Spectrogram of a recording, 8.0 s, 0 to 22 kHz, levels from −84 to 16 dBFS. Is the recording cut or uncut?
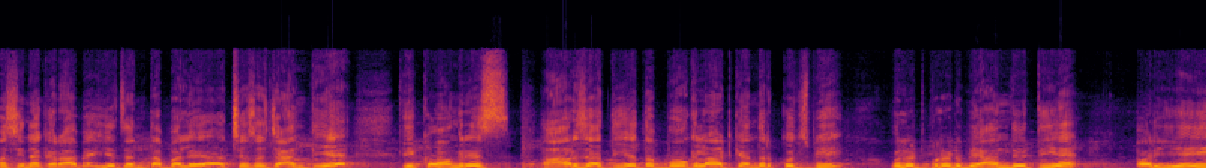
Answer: uncut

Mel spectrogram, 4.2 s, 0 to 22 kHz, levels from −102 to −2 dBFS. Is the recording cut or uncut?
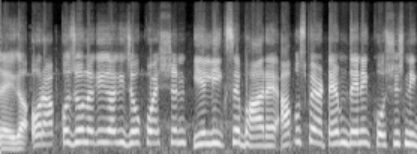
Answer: cut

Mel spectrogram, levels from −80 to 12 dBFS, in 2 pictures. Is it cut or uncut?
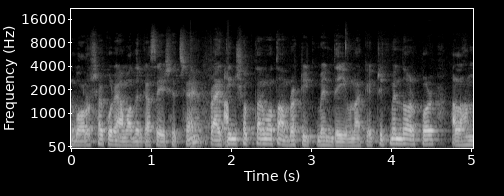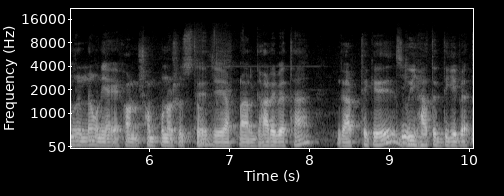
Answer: cut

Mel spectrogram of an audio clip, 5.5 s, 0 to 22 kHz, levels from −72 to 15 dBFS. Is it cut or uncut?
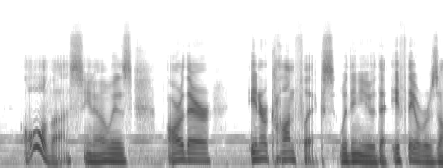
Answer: cut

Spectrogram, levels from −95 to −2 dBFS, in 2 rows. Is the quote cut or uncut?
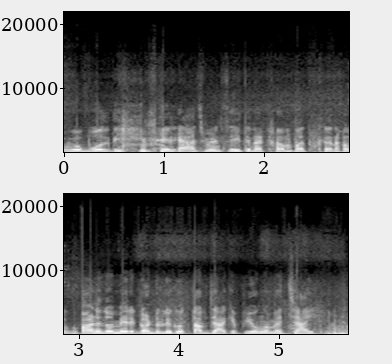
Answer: cut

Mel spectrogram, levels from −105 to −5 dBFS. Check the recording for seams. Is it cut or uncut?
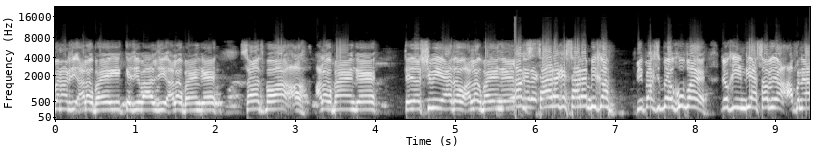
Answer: cut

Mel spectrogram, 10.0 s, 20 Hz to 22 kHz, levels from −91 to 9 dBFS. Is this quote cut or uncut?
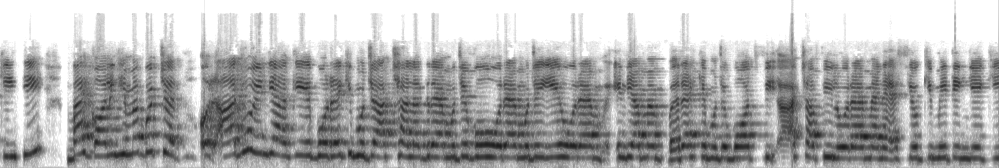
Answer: uncut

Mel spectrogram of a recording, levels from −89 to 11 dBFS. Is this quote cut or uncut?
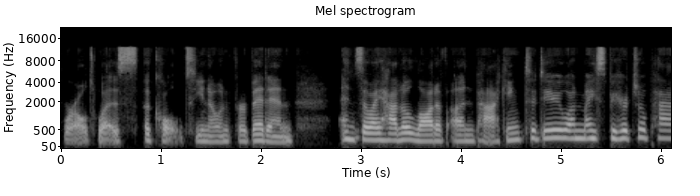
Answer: uncut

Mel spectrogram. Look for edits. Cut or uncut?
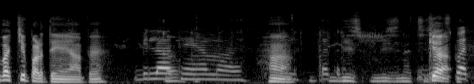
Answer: uncut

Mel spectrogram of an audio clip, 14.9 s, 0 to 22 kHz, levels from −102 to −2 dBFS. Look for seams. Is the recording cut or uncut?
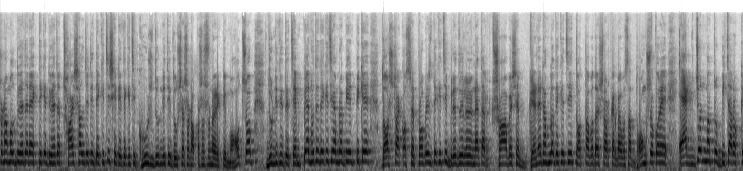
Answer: uncut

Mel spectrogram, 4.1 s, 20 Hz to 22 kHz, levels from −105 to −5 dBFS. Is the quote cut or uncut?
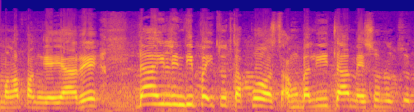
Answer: uncut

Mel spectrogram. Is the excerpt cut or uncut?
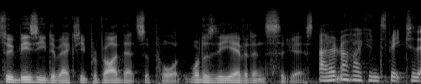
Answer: cut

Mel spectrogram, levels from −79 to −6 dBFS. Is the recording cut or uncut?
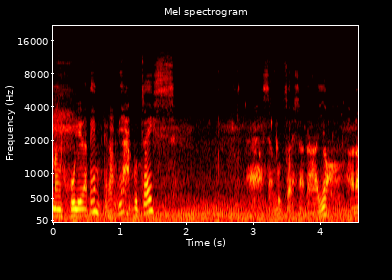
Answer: uncut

